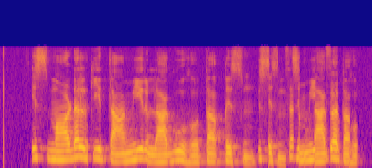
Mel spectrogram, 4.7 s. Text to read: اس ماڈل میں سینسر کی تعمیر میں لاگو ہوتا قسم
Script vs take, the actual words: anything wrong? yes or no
yes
